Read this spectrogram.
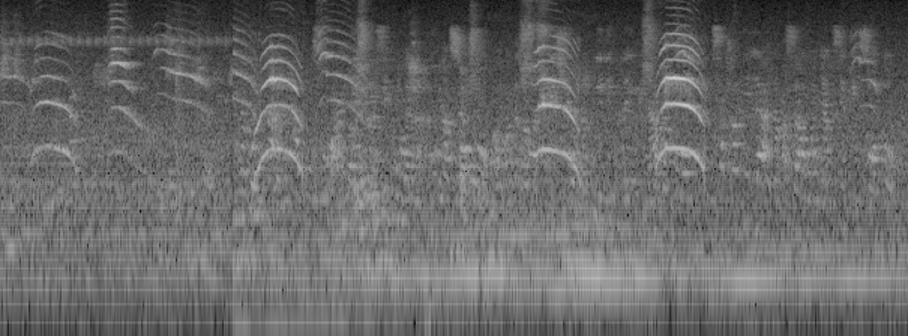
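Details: Young kittens giving a busy run of thin, high arched mews, several overlapping, some rising then falling, bunched in quick bursts with brief pauses, over faint room noise and a low background hum.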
